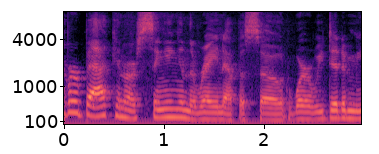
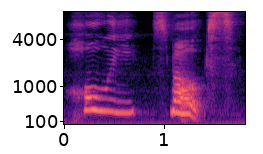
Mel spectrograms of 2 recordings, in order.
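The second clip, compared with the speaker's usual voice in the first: amazed; 9 semitones higher, much slower than usual. Real, not acted. Amazed at download countries.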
